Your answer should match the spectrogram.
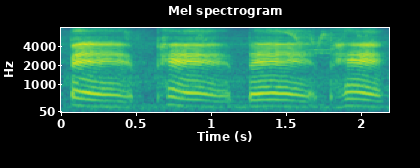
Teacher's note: इन सभी में हमारे होठ हैं वो स्पर्श कर रहे हैं, इस कारण से इनको ओष्ठ्य ध्वनि माना जाएगा।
